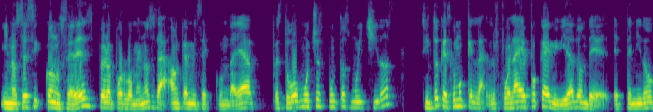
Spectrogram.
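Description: This man has a fairly high pitch. His tone is dark and mellow. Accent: Mexican. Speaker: podcast co-host. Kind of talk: casual chat.

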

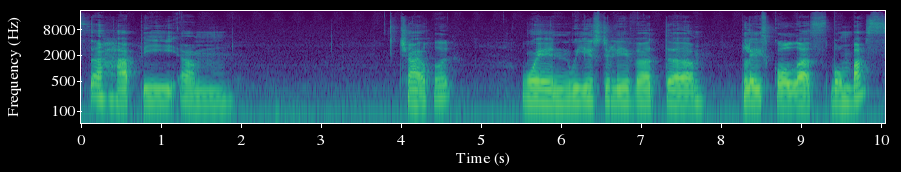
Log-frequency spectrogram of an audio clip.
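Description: The speech moves at a very slow pace with long, frequent pauses. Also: woman.

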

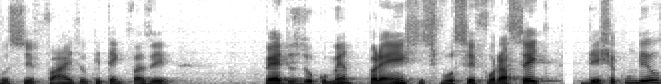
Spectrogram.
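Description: A dark, mellow tone at a fairly slow pace with lively intonation. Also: man, fairly high pitch for a man. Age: 70s. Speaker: pastor. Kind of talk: sermon.

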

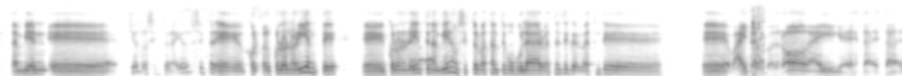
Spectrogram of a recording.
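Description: An ordinary speaking voice moves at a fairly slow pace with ordinary pitch variation. Its loudness swings widely. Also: man, fairly high pitch for a man. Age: 30s. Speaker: podcast co-host. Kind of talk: casual chat.

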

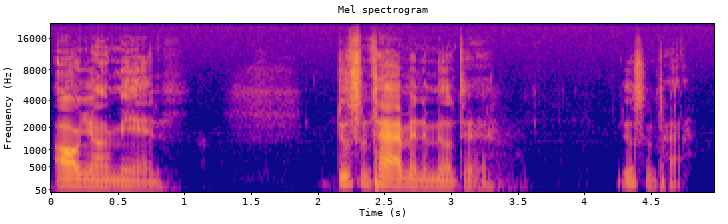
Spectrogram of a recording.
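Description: A man speaks with a Tennessee accent. His pitch varies in an ordinary way. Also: very clean recording, silent background. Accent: US Southern (Tennessee). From West Tennessee, Lexington. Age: 50s. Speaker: fire department district chief and Navy veteran. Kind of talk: casual interview.

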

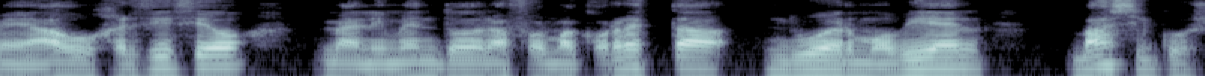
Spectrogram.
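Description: Dry, close sound with no echo and a fairly quick pace. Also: man. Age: 20s. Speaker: podcaster. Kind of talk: solo monologue. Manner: animated.

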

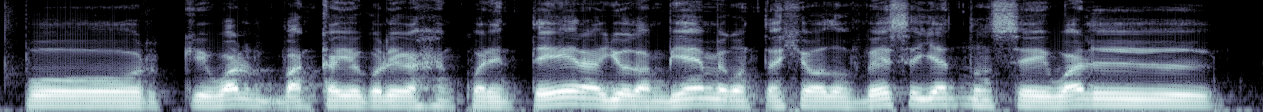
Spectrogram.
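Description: A man with a Chilean accent talks at medium pitch with hardly any pauses. His tone is dark and mellow, his intonation monotone and flat. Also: moderate pace. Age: 20s. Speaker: emergency health worker. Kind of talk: casual chat.

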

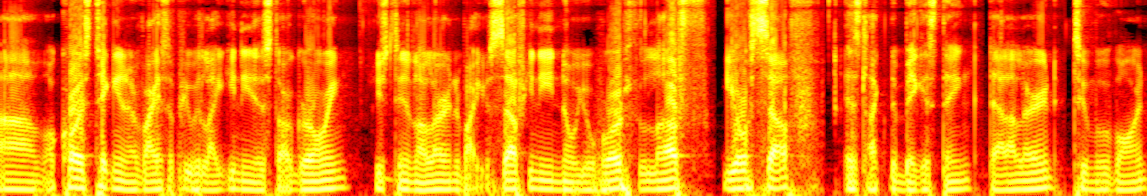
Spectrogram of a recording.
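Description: Fairly quick speech from a man with an American accent, very deep and low in pitch, in a monotone with flat intonation. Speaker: podcast co-host. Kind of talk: casual chat.

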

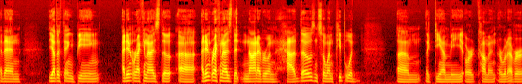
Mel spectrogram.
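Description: The speaker has a normal speaking voice with an American accent, at a moderate pace. Pitch variation is ordinary, and the background is quiet. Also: man. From US Northeast, Boston. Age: 20s. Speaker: internet video artist. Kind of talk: casual chat.

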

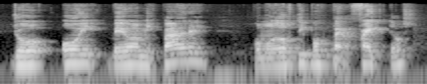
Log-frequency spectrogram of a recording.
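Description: A man's fairly high voice in a Venezuelan accent, with fairly even intonation. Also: very clean recording, silent background. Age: 40s. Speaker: university lecturer and consultant. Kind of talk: interview.

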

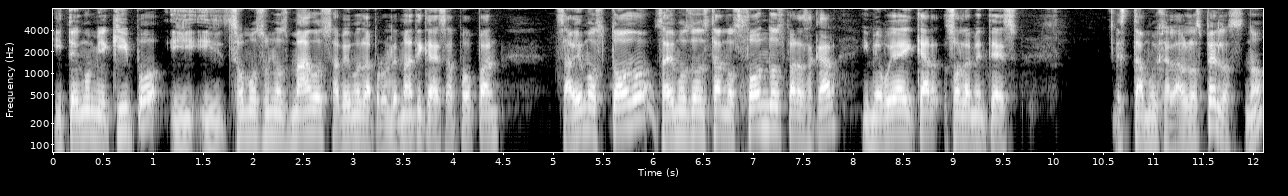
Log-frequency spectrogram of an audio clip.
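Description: A man with a Mexican accent and a fairly high pitch speaks at a moderate pace in a dark, mellow tone. His pitch varies in an ordinary way, and the recording is very clean, with a silent background. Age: 60s. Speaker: entrepreneur. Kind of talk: casual chat.

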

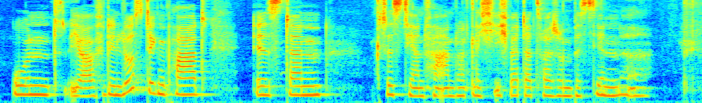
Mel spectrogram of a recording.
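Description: A woman talks at a very slow pace with a fairly high pitch. Her voice is somewhat breathy and her intonation fairly even. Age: 30s. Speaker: podcast host. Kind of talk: casual chat.

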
